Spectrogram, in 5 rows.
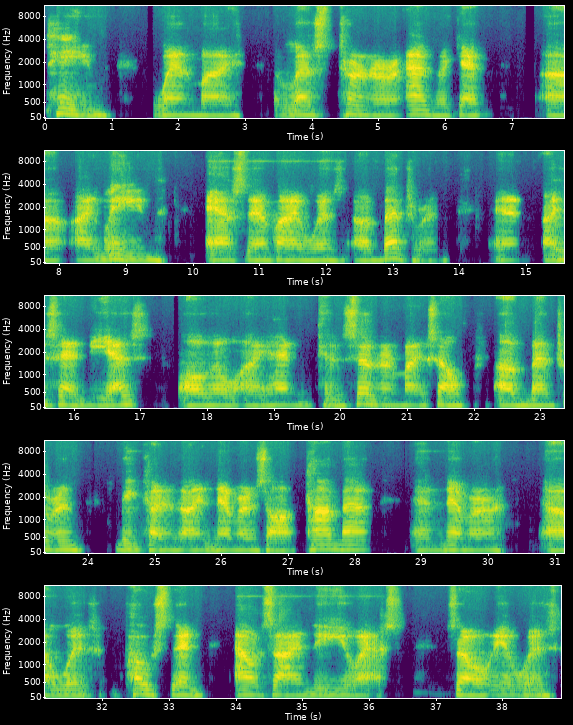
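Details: Dysarthria in an Army veteran with ALS, diagnosed 2014.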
